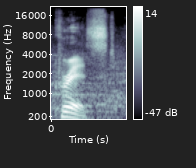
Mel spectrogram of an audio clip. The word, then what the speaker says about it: Crist: task of shocking game it is pronounced crist not the other way don't worry she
